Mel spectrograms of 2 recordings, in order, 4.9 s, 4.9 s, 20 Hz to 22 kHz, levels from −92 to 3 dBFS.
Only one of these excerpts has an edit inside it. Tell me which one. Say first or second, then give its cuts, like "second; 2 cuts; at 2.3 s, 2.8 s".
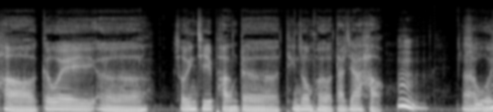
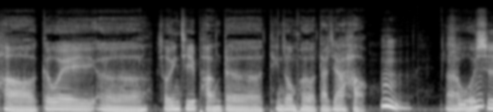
second; 1 cut; at 1.5 s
